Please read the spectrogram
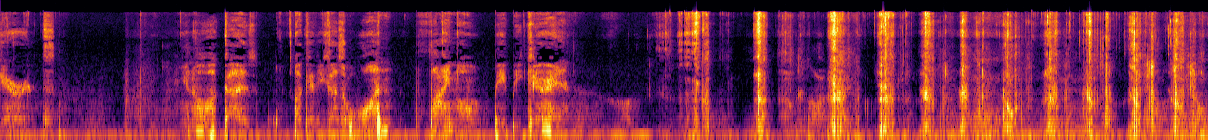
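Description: Crunchy chewing of raw baby carrots close to the microphone: many quick, sharp crunches from about halfway through, after softer mouth sounds and murmuring in the first half.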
